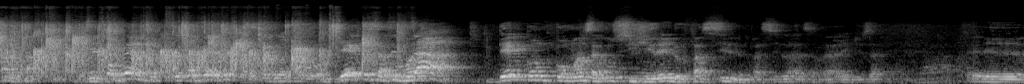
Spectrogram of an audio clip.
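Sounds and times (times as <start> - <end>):
audience applause: 0.0 - 4.0
speech: 0.9 - 10.2.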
